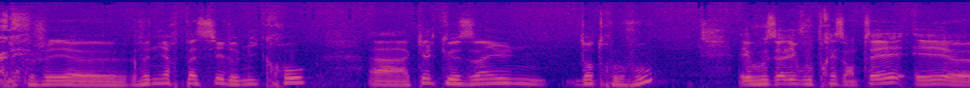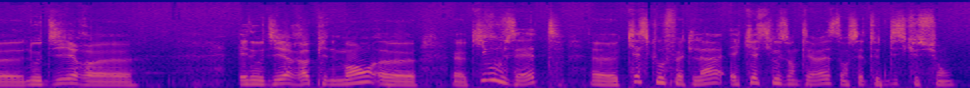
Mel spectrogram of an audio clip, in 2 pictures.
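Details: Adult speaker; normal voice.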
